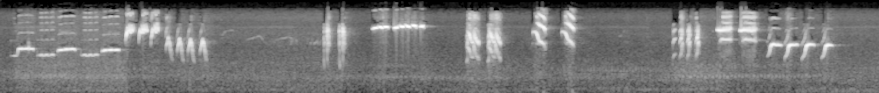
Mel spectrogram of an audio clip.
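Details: Brown-chested jungle flycatcher master song used for training: varied bursts of high whistled notes, short slurred phrases and rapid clicking trills, separated by brief pauses.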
